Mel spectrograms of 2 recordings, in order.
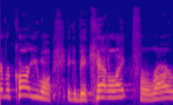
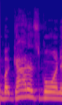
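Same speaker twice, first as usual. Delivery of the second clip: usual speaking voice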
